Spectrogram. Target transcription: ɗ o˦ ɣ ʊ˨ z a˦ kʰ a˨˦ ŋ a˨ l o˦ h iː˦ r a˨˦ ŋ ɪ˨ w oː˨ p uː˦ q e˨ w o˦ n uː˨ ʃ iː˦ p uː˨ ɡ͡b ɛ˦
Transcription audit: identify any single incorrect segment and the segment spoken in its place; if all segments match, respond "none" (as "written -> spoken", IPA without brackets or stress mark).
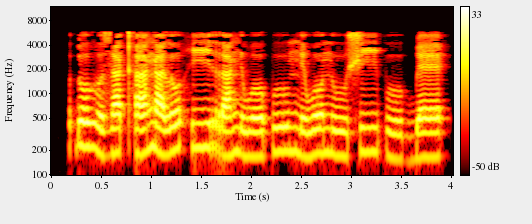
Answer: q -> ŋ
